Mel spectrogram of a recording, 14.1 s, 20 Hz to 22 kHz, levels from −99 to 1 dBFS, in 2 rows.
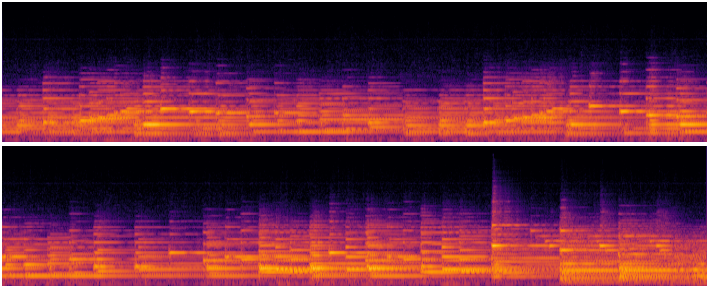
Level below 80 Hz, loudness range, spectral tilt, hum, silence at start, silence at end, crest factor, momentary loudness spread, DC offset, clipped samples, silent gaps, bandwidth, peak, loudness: -58 dBFS; 6 LU; -8.5 dB/octave; none; 0 s; 0 s; 16 dB; 9 LU; under 0.1%; under 0.1%; none; 5.4 kHz; -8 dBFS; -24 LUFS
